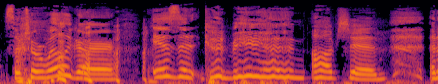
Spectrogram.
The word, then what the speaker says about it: Terwilliger: I've always pronounced it Terwilliger. – Good job. – That is correct.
